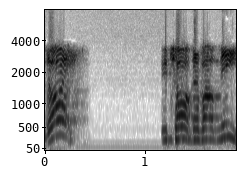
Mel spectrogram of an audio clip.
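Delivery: high, mock drunken heckler voice, sounding offended. Retelling how a drunk heckler piped up during a set: imitating a drunk heckler. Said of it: "'cause he's full of liquor".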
